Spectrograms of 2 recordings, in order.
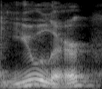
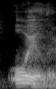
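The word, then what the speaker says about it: Euler: art this one's called Oiler disc it looks like uler but it's pronounced Oiler is a mathematician and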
